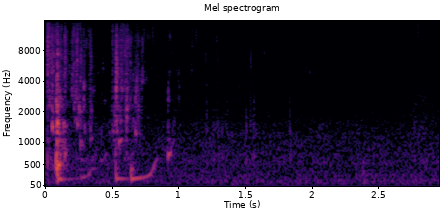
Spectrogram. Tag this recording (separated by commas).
Liquid, Water, splatter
